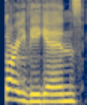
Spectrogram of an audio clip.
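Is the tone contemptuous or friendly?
contemptuous. It sounds scornful, mean and dismissive. The comment is meant as a put-down. "Like ugh, vegans"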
